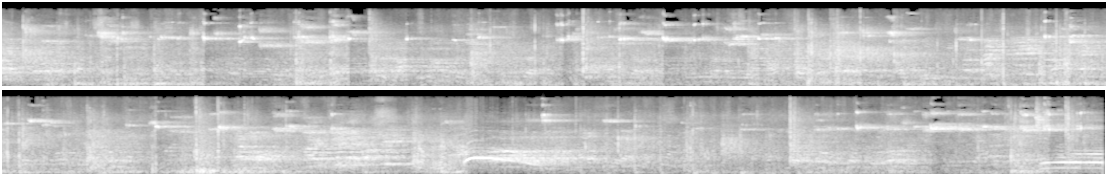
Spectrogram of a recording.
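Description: Players' shouts and calls echoing around a large sports hall, mixed with footfalls and shoe squeaks on the wooden court during an indoor ultimate frisbee point.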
